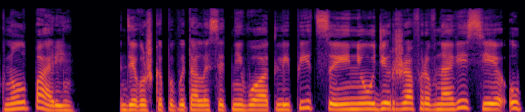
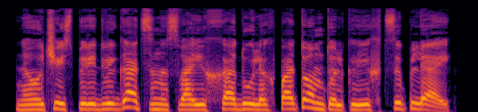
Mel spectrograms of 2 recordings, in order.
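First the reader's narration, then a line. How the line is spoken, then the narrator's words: Displeased grumbling growl. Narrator (Russian): пробурчал брюнет недовольно и снова рыкнул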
